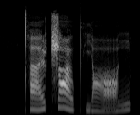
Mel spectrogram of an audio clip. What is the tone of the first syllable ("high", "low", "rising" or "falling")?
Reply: rising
